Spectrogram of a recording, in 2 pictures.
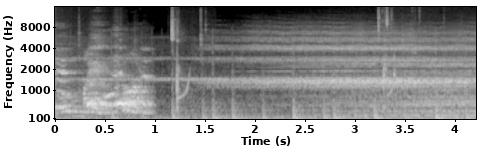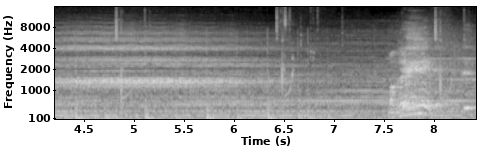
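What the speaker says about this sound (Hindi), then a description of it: "खून टपक रहा है छत से" Blood drips from a ceiling indoors, a few sparse drops sounding as faint ticks under a steady humming tone, with voices talking at the start and end.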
